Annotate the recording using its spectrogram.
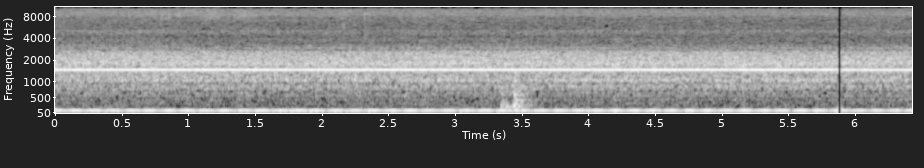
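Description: A steady low hum with a thin, steady high whine above it, running evenly; a faint brief sound about three and a half seconds in.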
